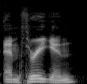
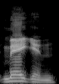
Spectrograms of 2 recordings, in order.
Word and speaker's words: M3GAN: hack joke about by pronouncing it as M3 again uh Megan right we're gonna we're gonna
